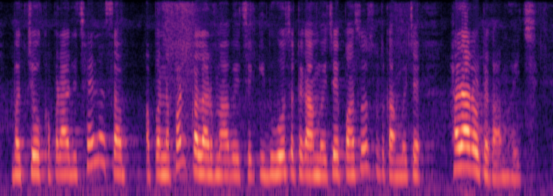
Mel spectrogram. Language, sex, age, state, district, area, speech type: Maithili, female, 60+, Bihar, Madhepura, urban, spontaneous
